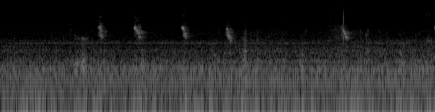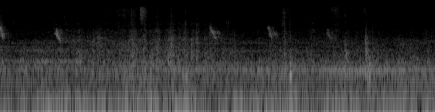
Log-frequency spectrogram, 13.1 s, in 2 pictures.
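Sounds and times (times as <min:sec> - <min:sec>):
bird chirping: 0:01.4 - 0:03.6, 0:05.1 - 0:05.3, 0:06.5 - 0:06.7, 0:07.3 - 0:07.6, 0:09.6 - 0:10.8.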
